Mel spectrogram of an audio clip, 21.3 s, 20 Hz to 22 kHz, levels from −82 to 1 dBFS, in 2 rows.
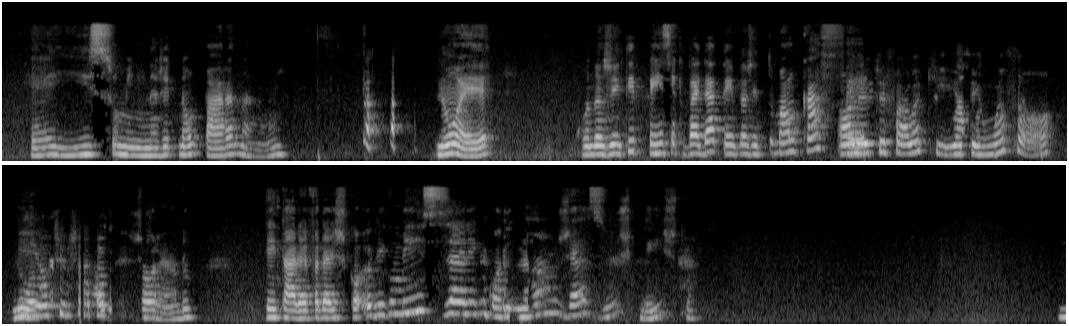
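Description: At 4.14 to 4.32 s, the echo canceller clamped the microphone while the loudspeaker was active, producing background gated by the echo canceller: the room sound dips by about 7 dB for roughly a fifth of a second, then returns once the canceller releases.

From 8.63 s onward, the canceller could not tell the near talker from loudspeaker echo during overlap and pulled both down, most likely speech suppressed in double talk. It appears at 8.63 to 8.74 s, 9.06 to 10.81 s, 11.07 to 12.1 s, 15.7 to 16.0 s, and 17.01 to 17.09 s. The voice sinks by around 15 dB in the first, roughly 30 dB in the second and third, about 15 dB in the fourth, and around 10 dB in the last.

Within that second stretch, at 9.56 to 9.68 s, some loudspeaker pickup escaped cancellation and was sent back, probably an echo leak. It is a faint copy of the voice arriving 242 ms late, roughly 35 dB below the speech.

The call itself runs through Opus, whose sound fits a bitrate around 64 kbps, with the top end rolling off near 12 kHz.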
